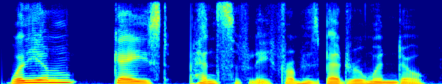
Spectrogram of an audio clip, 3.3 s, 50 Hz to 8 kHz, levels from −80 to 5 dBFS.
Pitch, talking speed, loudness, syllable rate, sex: 165 Hz, 125 wpm, -18 LUFS, 4.7 syllables/s, female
